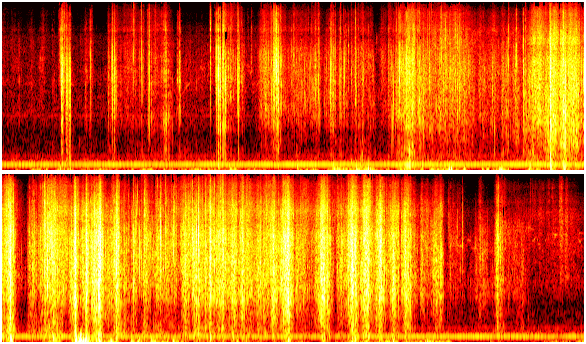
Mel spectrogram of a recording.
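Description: Plastic sack of garden soil crinkling and rustling as it is handled, shaken and emptied, with scattered sharp cracks and crunches. The noise is busiest in the second half.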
